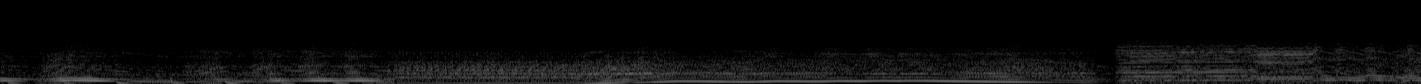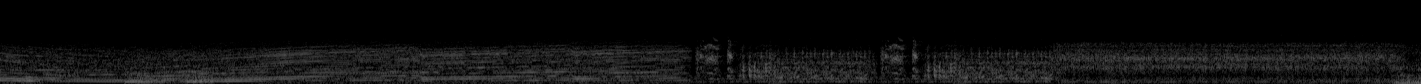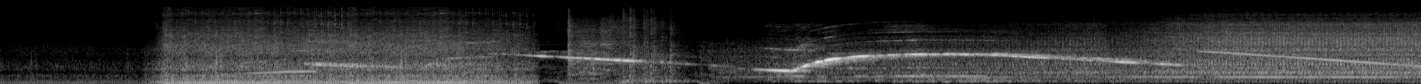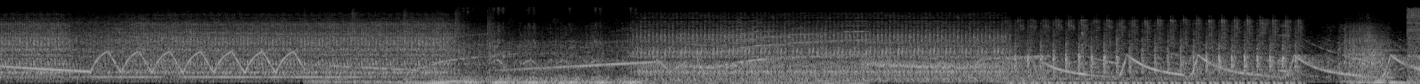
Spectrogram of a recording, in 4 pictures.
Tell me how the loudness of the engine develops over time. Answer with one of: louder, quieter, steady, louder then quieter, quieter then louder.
louder.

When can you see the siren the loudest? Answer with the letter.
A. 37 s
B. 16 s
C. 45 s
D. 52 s
A.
